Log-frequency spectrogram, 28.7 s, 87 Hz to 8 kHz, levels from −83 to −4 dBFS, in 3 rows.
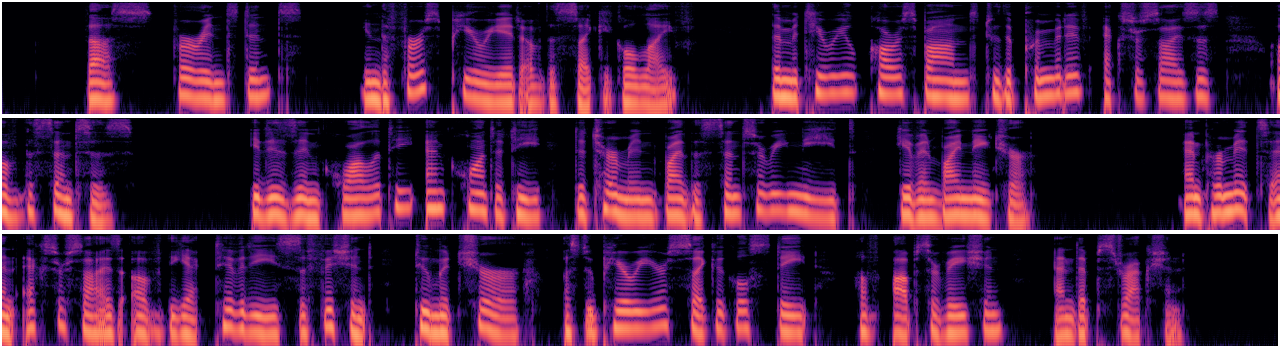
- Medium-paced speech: No, slow, 110 wpm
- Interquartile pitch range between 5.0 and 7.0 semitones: No, average, 3.3 semitones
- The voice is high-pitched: No, medium, 160 Hz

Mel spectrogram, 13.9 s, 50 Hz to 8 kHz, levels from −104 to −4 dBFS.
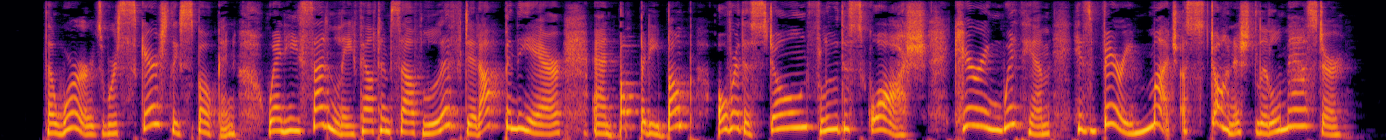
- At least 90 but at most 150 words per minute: Yes, average, 145 wpm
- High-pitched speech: Yes, high, 245 Hz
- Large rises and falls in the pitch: Yes, wide, 8.1 semitones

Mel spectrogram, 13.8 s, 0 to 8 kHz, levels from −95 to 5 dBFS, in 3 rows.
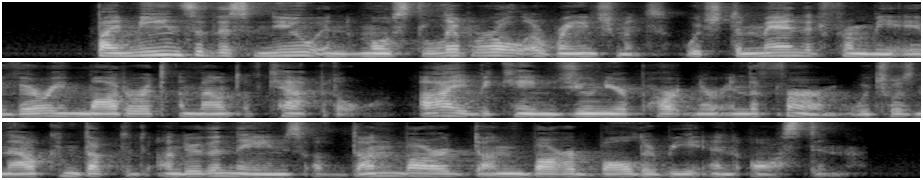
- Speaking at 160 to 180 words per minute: Yes, average, 170 wpm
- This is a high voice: No, medium, 170 Hz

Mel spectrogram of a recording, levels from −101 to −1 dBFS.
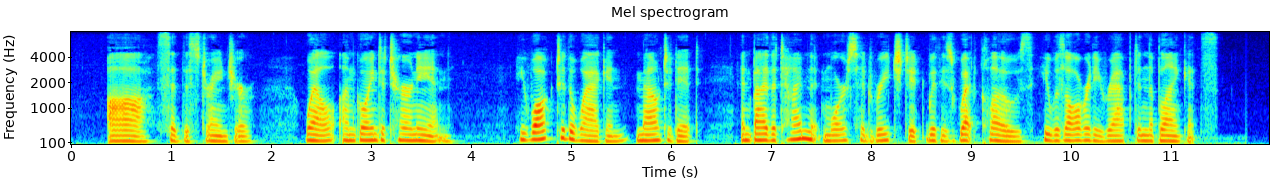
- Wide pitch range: No, average, 2.8 semitones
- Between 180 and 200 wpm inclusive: Yes, average, 185 wpm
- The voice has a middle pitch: Yes, medium, 150 Hz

